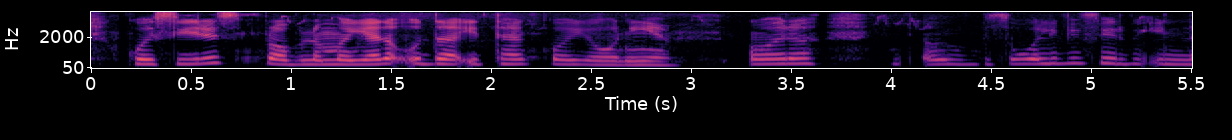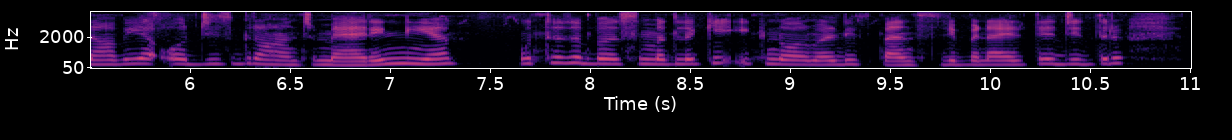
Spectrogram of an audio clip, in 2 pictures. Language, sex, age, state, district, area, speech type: Dogri, female, 18-30, Jammu and Kashmir, Kathua, rural, spontaneous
